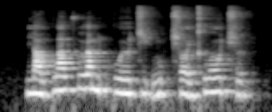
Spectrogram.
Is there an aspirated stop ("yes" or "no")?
yes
